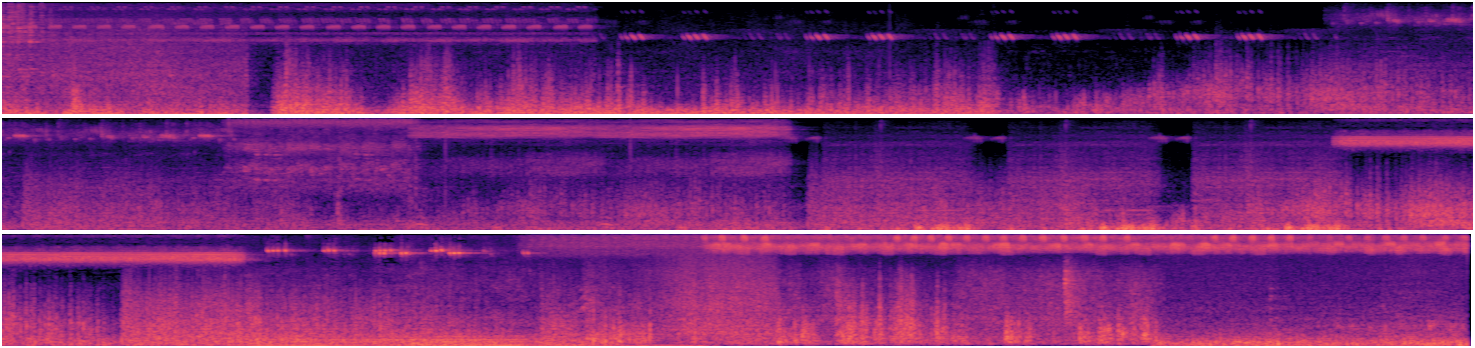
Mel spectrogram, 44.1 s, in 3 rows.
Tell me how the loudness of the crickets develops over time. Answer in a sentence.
The loudness of the crickets goes up.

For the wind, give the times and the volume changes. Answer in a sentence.
You can hear the wind from 0.0 to 44.0 s, getting quieter then louder.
